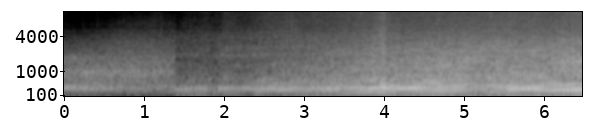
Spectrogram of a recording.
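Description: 2008 Audi R8's mid-mounted 4.2-litre V8 accelerating hard, its note climbing steadily in pitch and growing louder over the last few seconds.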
